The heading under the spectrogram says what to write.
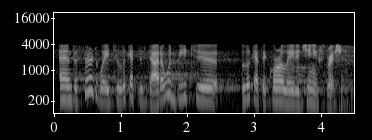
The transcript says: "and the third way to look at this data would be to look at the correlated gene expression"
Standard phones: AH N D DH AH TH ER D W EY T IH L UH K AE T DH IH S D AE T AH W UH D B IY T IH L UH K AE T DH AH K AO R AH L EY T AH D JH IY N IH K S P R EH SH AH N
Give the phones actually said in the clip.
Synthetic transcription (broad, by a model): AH N DH AH TH ER D W EY T IH L UH K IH T DH IH S D AE T AH W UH D B IY T IH L UH K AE T DH AH K AO R AH L EY T AH D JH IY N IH K S P R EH SH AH N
